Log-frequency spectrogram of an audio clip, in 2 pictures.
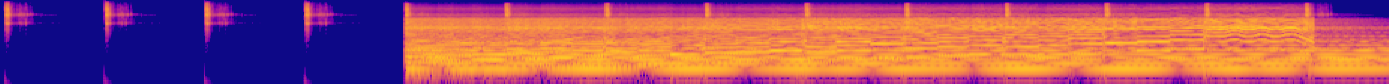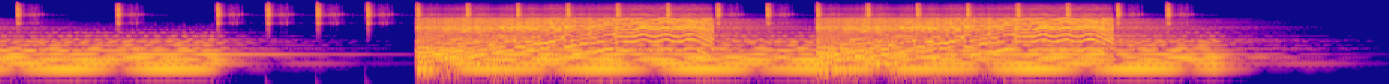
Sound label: Metal; Metal Bootcamp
